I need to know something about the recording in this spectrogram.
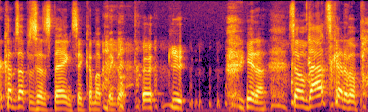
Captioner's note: sobbing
